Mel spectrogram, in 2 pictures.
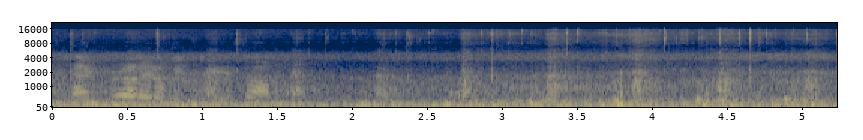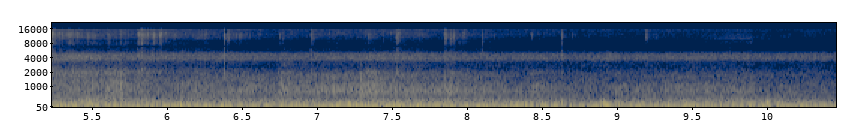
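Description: Horse's hooves striking a sand arena as it moves past at a canter, the hoofbeats clearest and loudest a few seconds in, then fading as it goes away.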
